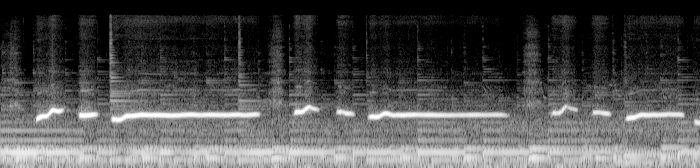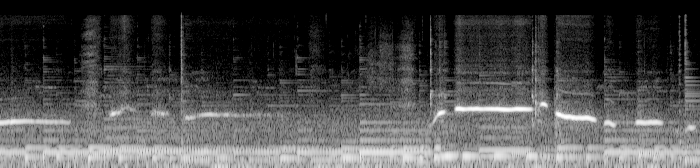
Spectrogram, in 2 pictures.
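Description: A man whistling a melody in held notes, each starting with a short upward slide, with a higher note near the end that falls away. Under it, a steadily strummed acoustic guitar.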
